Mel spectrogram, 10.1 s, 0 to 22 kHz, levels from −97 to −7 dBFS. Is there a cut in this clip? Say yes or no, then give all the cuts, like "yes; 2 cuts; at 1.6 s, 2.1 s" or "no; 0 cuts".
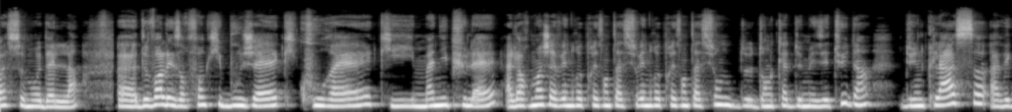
yes; 3 cuts; at 1.1 s, 5.0 s, 6.4 s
